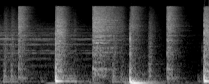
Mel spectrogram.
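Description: Drum kit beat of a hip hop track: kick drum and snare hits, with no vocals over them.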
